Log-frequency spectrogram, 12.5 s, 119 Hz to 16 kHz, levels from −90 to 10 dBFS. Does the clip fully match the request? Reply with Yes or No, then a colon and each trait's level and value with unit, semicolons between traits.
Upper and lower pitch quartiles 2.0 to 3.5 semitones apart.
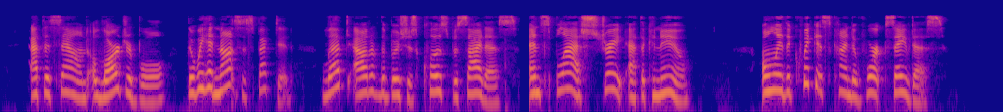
No: average, 3.9 semitones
